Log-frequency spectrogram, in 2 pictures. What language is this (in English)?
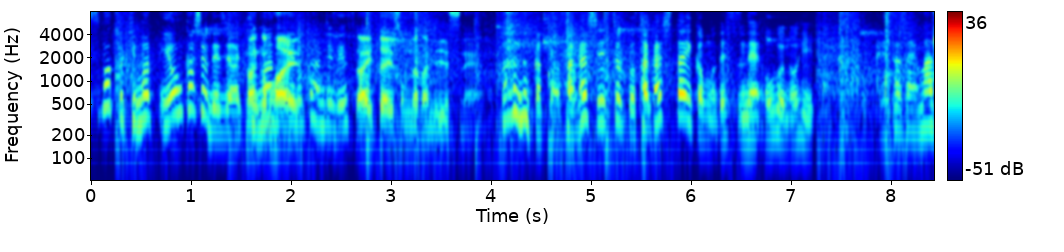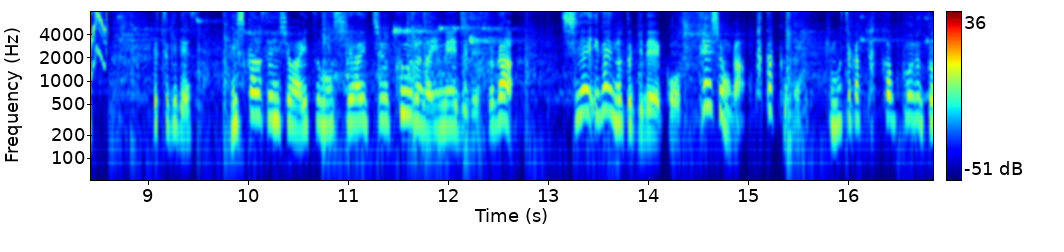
Japanese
